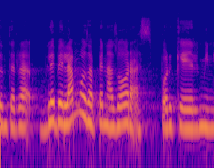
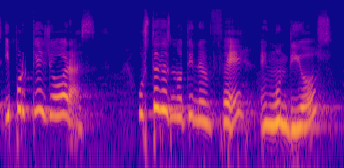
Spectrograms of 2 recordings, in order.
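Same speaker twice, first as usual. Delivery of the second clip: drawn-out, higher-pitched insistence; emphatic reassurance; 6 semitones higher than usual. Retold or imitated. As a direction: comfort with slow, firm conviction. Uncle firmly reassures crying niece.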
